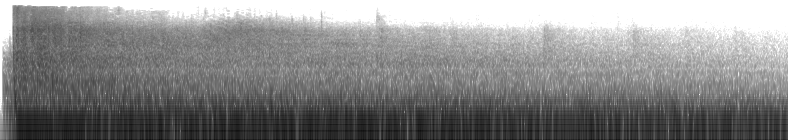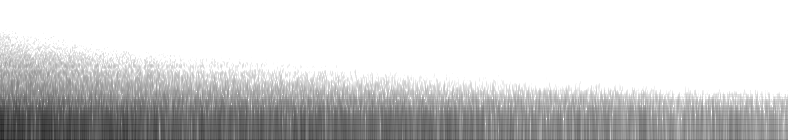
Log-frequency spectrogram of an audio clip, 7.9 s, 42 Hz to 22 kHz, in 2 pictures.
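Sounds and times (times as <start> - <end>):
anime explosion: 0.0 - 5.8.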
